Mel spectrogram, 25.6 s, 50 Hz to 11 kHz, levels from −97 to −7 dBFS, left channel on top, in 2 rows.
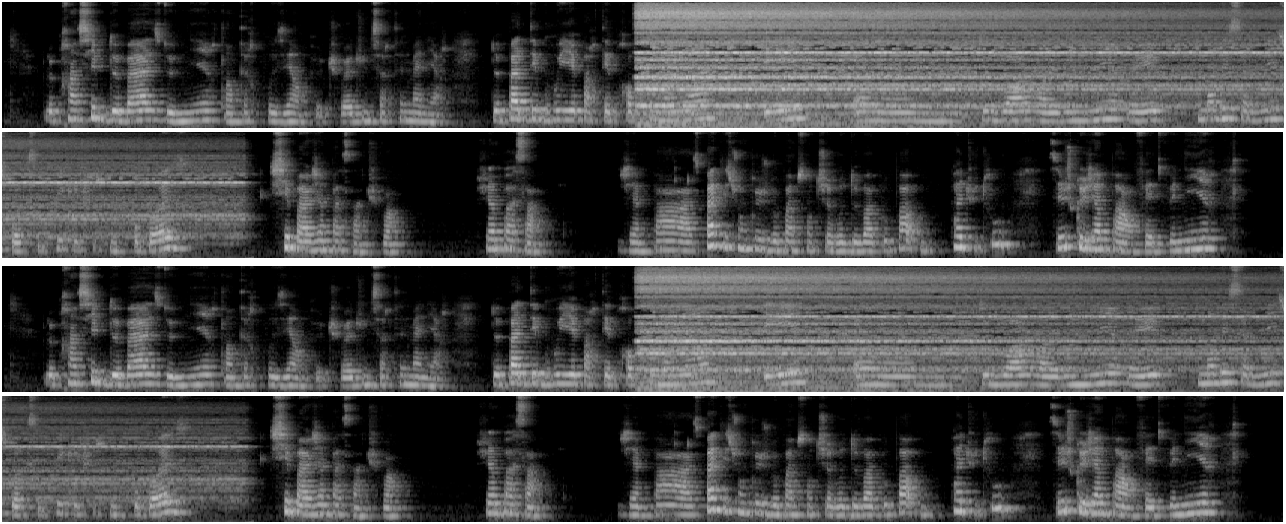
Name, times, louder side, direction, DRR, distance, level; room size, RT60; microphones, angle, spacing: voice 1, 0.4-4.4 4.9-7.1 7.6-8.0 8.5-11.6 12.0-14.0 14.3-14.7 15.5-16.7 17.6-18.2 19.0-21.9 22.3-22.9 23.3-25.2, equal, 5° left, 2 dB, 1.2 m, -39 dB
sound 1, 6.3-15.2, left 5 dB, 40° left, 1.1 m, -32 dB
8.7 x 3.0 x 5.0 m, 0.38 s
head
